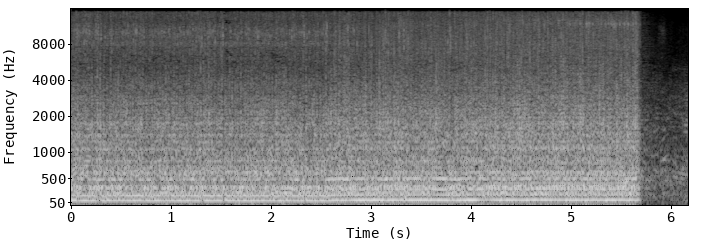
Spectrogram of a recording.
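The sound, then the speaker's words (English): A Golden Eagle mosquito fogger runs with a loud, steady, droning engine roar, a low buzzing hum beneath a broad hiss, then cuts off abruptly just before the end. “You might be wondering at this point whether you should pause this episode to visit YouTube to find the sound of the Golden Eagle mosquito fogger, right?”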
